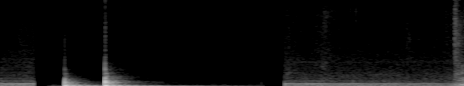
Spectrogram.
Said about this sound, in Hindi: कि तभी दरवाजे पे दस्तक हुई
